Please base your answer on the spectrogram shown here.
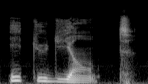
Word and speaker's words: étudiante: Okay, but then for the feminine form, elle est étudiante. Okay, t, t, t. Okay, you don't really insist on the e, but you insist quite much on the t.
